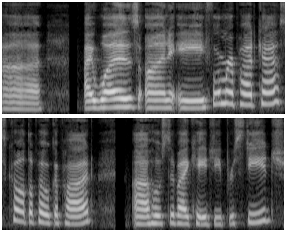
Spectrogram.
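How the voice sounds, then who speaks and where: This is a woman with a normal speaking voice, fairly high in pitch and with ordinary pitch variation. The recording is very clean, with a silent background. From New Jersey, US. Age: 20s. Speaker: podcast co-host and streamer. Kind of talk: casual chat. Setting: live stream on Twitch.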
